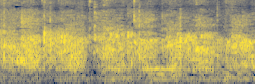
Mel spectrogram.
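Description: An audience claps to welcome the speaker at a lecture against dowry, a dense continuous patter of many hands filling the whole brief moment at even strength.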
